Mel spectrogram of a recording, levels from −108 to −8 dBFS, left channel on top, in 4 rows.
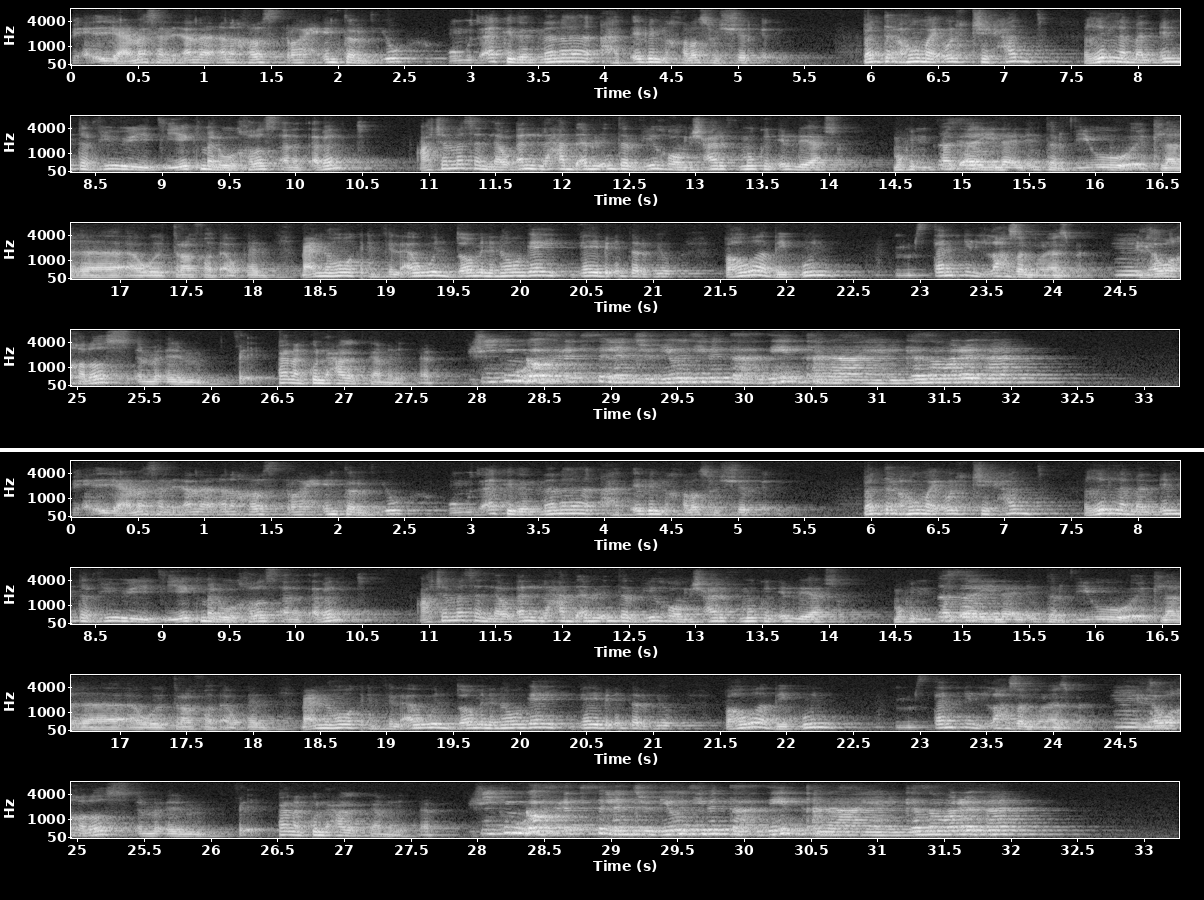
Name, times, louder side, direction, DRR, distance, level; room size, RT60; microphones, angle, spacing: voice 1, 0.0-2.5 2.8-5.1 5.9-7.2 7.6-10.4 10.9-14.0 14.5-18.1 18.4-21.2 21.5-22.4 22.8-24.1 24.6-26.0 26.2-28.4, left 2 dB, 30° left, 6 dB, 0.4 m, -23 dB
voice 2, 28.0-32.0, equal, 40° right, -3 dB, 2.3 m, -21 dB
19.0 x 8.6 x 2.2 m, 0.98 s
head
